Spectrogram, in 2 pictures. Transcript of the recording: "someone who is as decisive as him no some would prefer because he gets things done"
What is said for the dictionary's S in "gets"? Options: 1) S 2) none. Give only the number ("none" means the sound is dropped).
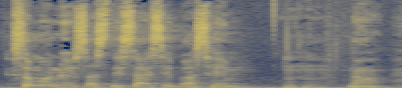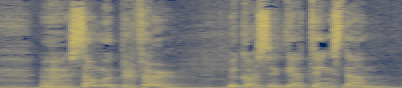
2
